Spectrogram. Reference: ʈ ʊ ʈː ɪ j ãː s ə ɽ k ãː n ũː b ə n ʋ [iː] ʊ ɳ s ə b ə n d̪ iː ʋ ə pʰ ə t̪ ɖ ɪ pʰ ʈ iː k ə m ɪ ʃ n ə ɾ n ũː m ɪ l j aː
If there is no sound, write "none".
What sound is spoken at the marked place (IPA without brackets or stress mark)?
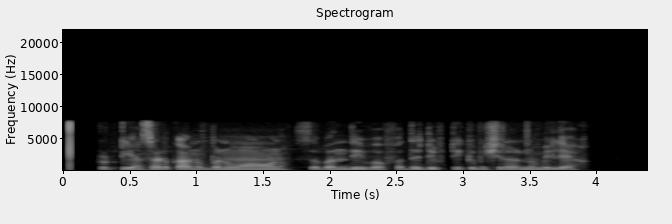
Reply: aː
